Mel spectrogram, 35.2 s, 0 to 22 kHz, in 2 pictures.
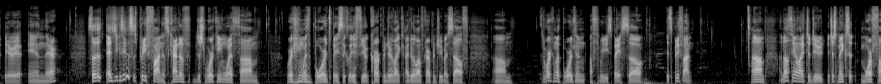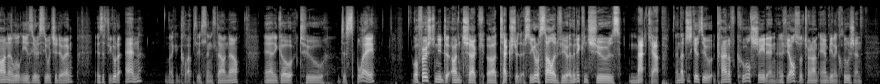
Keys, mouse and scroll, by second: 2.2-2.7 drag, 3.9 KP_1, 8.1-10.8 drag, 11.5-19.7 middle drag, 19.7 n, 21.8-24.9 drag, 24.9-25.3 middle drag, 25.3 click, 27.0-29.0 drag, 30.5 click, 31.1 middle click, 31.5-34.1 middle drag, 34.1-35.1 drag, 34.9 middle click.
